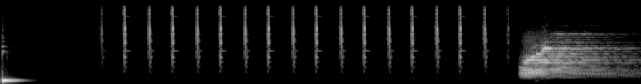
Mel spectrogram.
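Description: Clock-ticking countdown sound effect, about four even ticks a second for some four seconds, ending in a bright chime that rings on and fades. A short low thud sounds at the very start.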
